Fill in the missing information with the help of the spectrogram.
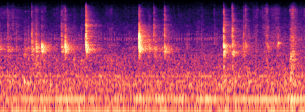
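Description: Scattered light plastic clicks and taps as a camera battery charger and its cord are handled and a battery is pushed into the charger.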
